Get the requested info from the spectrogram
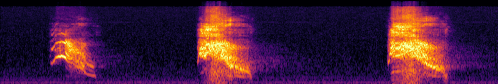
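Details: Mountain lion screams played back: three harsh, breathy, descending screeches about two seconds apart, each roughly half a second long, the first thinner and higher, the next two louder and broader.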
